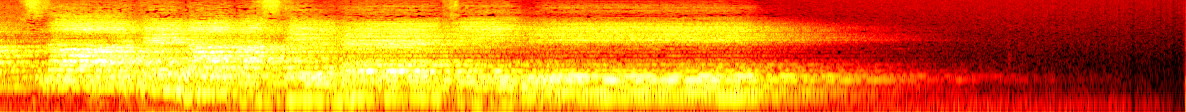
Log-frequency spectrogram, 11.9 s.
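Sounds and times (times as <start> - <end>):
traditional Norwegian folk song: 0.0 - 8.6.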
